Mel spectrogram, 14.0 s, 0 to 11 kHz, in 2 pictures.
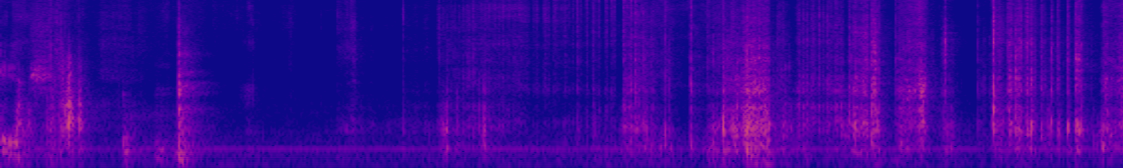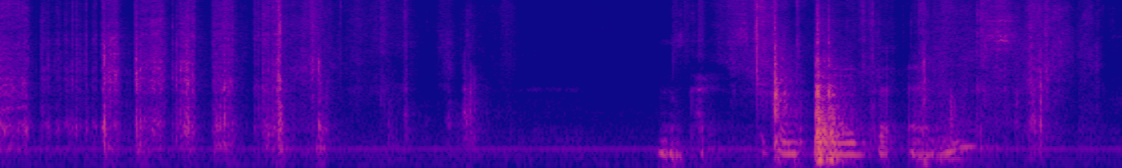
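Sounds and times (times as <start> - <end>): scissors cutting paper: 2.5 - 9.1.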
